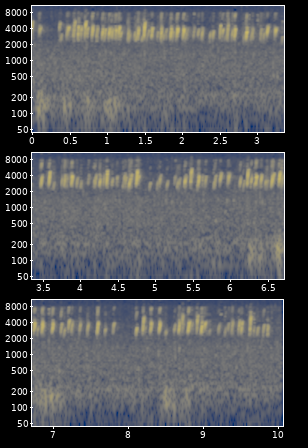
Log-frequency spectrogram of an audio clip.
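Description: A goldfinch sings a fast, continuous twittering of high, tinkling notes and liquid trills, with brief pauses around eight seconds in.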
